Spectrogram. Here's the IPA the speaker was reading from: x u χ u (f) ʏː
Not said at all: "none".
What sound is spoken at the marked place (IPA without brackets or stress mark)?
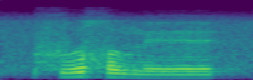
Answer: m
